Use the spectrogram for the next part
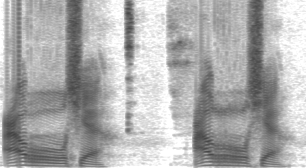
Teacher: Harus tetap jelas ar walaupun dia getarannya gak boleh banyak tapi getarannya tetap harus jelas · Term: ro sukun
